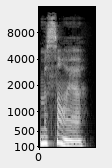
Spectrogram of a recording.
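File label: "messiah", English, British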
